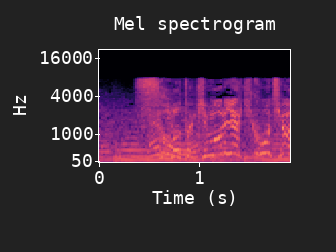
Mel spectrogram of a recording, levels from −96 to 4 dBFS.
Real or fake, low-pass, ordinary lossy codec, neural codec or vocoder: real; none; none; none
